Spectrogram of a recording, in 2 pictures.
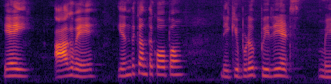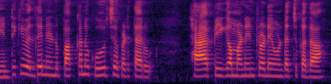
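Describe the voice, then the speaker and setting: A woman's voice: medium pitch, normal speed, long pauses, a bit bright, natural voice. A woman voicing a stern young male lecturer who scolds his wife firmly. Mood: coaxing. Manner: scolding, firm.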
